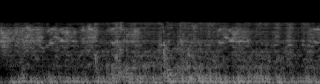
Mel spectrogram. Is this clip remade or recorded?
remade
